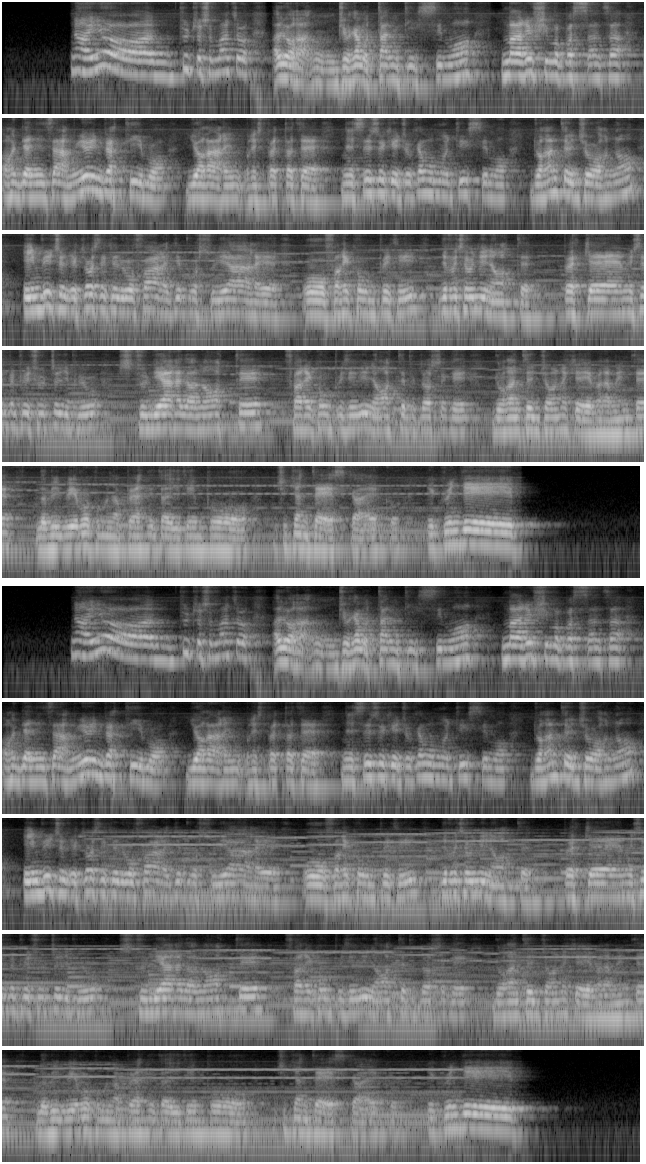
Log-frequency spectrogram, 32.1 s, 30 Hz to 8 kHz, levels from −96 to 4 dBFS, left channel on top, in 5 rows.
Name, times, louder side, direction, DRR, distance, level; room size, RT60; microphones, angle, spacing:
voice 1, 0.7-30.9, left 3 dB, 45° left, 0.6 m, -28 dB
sound 1, 13.6-30.3, right 4 dB, 85° right, 1.2 m, -40 dB
17.5 x 6.0 x 5.8 m
head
